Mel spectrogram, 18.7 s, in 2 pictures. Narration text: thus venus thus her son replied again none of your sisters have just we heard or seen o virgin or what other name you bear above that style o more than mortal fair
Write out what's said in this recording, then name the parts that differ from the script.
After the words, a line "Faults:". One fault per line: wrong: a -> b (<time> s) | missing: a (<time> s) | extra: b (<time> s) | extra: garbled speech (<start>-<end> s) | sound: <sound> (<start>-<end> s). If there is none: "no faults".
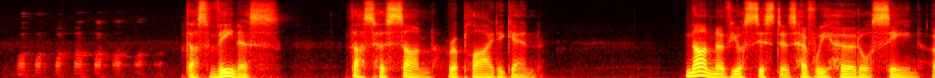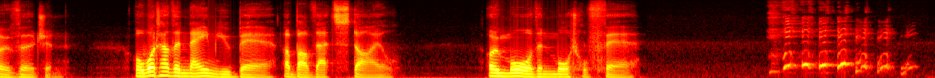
thus venus thus her son replied again none of your sisters have we heard or seen o virgin or what other name you bear above that style o more than mortal fair
Faults:
sound: sigh (0.2-1.7 s)
missing: just (8.1 s)
sound: laugh (17.0-18.6 s)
